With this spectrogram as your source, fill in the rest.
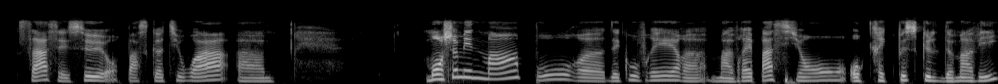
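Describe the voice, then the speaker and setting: A woman speaks at a very slow pace with a fairly low pitch. Her pitch varies in an ordinary way. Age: 60s. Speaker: business consultant. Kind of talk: radio interview. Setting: web radio. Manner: halting, many fillers.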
